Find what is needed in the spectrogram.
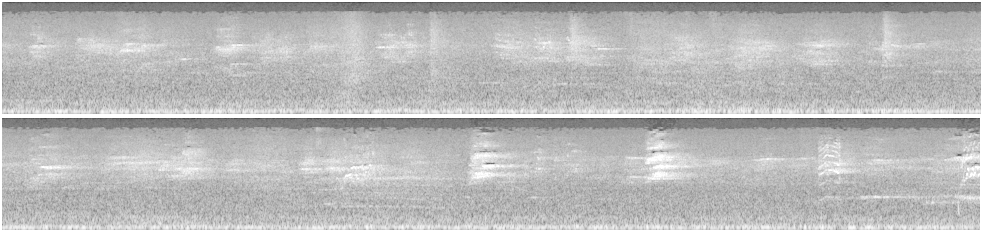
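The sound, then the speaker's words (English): Birds call and chirp outdoors in Australia, where kangaroos share the space, during a Zen meditation session, in a scattered, overlapping chorus over a steady low background hum. Nobody speaks. “Sharing this space with the birds and the kangaroos and other animals.”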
